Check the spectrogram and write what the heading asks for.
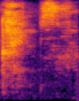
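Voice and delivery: tiny unvoiced mock whisper; acted-out hushed sorry; whispered apology. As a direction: whisper it in awkward shame. Retold awkward apology.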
